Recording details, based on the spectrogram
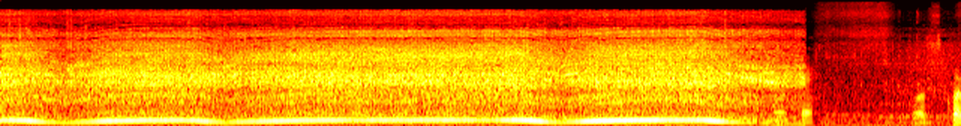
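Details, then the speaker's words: Preethi Blue Leaf mixer grinder after replacing worn ball bearings and bush and reassembling with screws tightened. Steady mid-pitched hum with gentle dips and no rattle or grind; it sounds like a new mixer. "ಮೊದಲಿನ ಥರ ಹೊಸ mixie ತೊಗೊಂಡೋಗಿ ಏನಿತ್ತೋ noise ಅದೇ ಥರ ಇದೆ."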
